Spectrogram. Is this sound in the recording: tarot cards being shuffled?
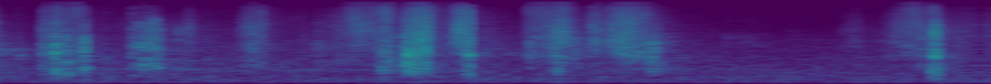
yes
